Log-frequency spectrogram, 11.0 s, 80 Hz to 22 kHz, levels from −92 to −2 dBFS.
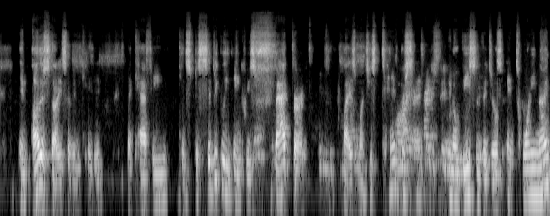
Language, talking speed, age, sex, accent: English, 125 wpm, 30-49, male, American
